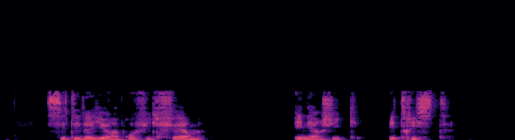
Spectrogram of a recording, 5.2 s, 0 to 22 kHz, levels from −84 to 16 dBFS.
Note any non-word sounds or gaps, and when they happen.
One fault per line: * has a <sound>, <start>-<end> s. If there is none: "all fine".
all fine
